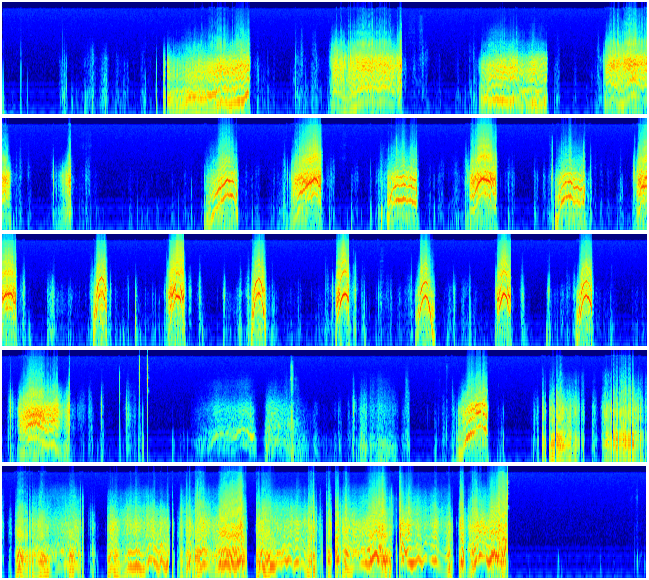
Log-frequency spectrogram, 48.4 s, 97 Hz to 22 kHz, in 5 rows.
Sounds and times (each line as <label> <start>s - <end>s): touching a zipper 2.4s - 3.8s
touching a zipper 4.4s - 6.3s
touching a zipper 7.1s - 8.2s
touching a zipper 8.9s - 11.0s
touching a zipper 12.7s - 17.2s
touching a zipper 17.8s - 21.0s
touching a zipper 21.8s - 23.4s
touching a zipper 24.2s - 28.2s
touching a zipper 29.1s - 30.2s
touching a zipper 31.9s - 36.4s
touching a zipper 37.0s - 46.3s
